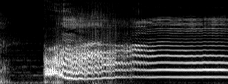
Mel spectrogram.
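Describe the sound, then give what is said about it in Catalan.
After a moment of quiet, a loud tyrannosaurus roar bursts in inside a studio, harsh and raspy at first, then settles into a long, steady, tonal howl that holds its pitch for about three seconds. “com pot ser que sempre hagis d'entrar els tiranosaurus a dins l'estudi”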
